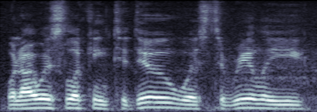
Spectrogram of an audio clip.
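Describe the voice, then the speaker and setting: A man's voice: fairly even intonation, normal speed, mellow. A man answering interview questions conversationally, explaining his points and repeating phrases for emphasis. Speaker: loudspeaker company president, interview guest. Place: listening room in a home. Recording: clear background noise with low rumble.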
